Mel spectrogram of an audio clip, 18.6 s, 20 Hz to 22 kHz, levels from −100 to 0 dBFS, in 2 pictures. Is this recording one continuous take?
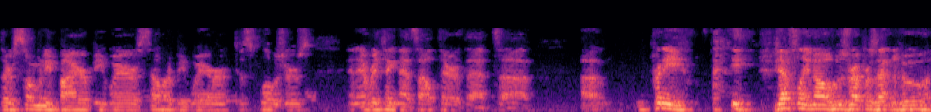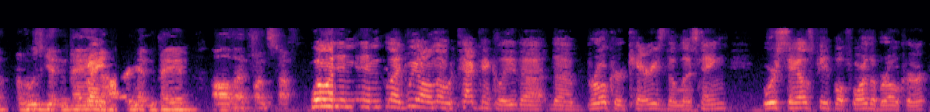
no; 3 cuts; at 5.8 s, 7.8 s, 12.6 s

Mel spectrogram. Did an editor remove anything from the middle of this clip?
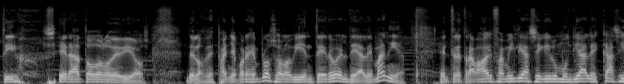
no; 0 cuts

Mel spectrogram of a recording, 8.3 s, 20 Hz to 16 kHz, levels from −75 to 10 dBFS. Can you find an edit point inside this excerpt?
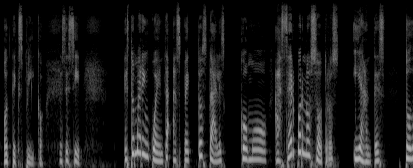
yes; 2 cuts; at 1.2 s, 5.4 s

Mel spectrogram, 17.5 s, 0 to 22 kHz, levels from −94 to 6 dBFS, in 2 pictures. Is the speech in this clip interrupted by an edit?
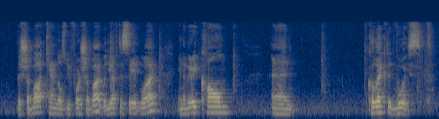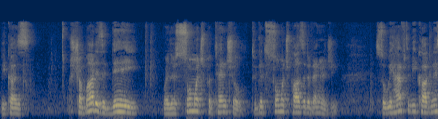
no; 0 cuts

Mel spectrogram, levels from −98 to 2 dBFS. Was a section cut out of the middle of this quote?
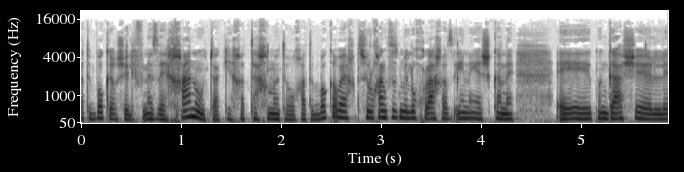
no; 0 cuts

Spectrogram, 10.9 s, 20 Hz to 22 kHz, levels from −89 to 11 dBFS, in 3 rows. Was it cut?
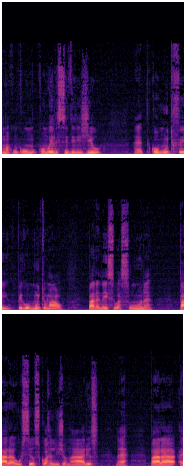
yes; 1 cut; at 2.8 s

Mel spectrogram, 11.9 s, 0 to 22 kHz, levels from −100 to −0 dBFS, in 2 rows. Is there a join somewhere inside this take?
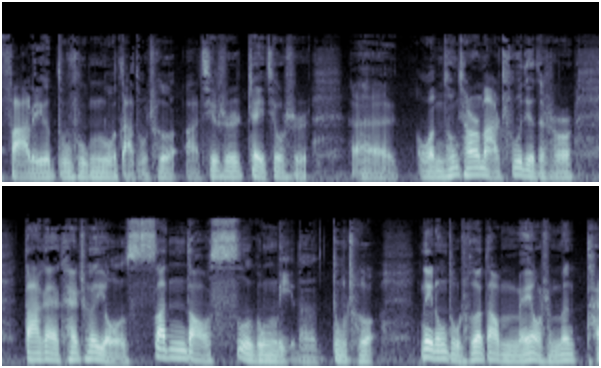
yes; 1 cut; at 4.1 s

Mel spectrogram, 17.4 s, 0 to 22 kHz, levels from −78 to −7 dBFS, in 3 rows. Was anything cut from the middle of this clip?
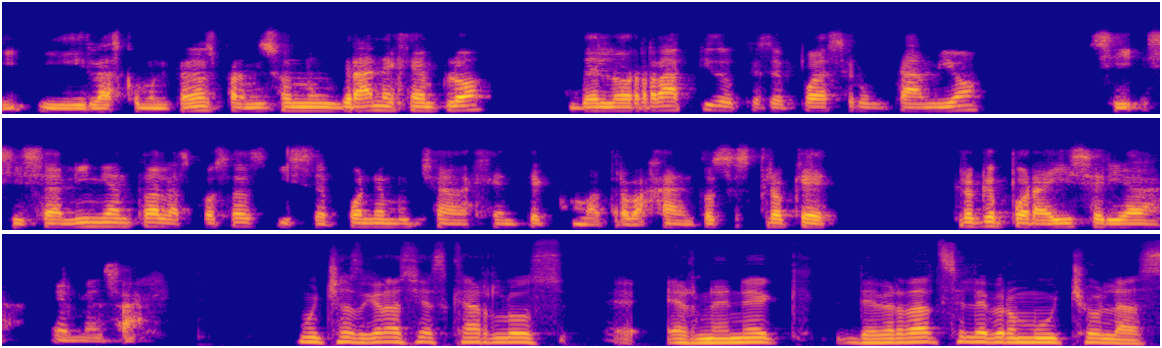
no; 0 cuts

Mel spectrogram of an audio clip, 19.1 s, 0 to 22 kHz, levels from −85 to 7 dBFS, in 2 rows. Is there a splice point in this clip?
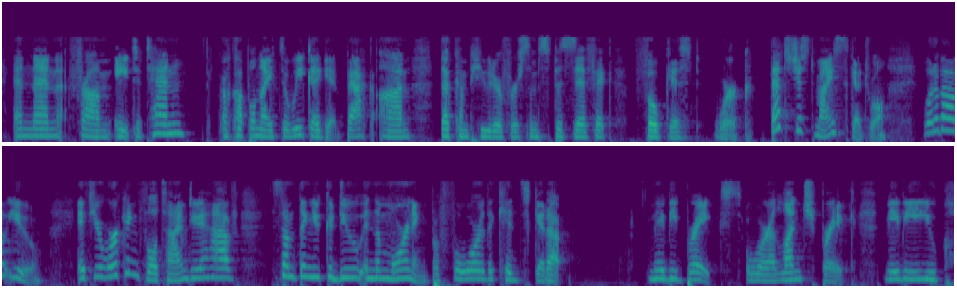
no; 0 cuts

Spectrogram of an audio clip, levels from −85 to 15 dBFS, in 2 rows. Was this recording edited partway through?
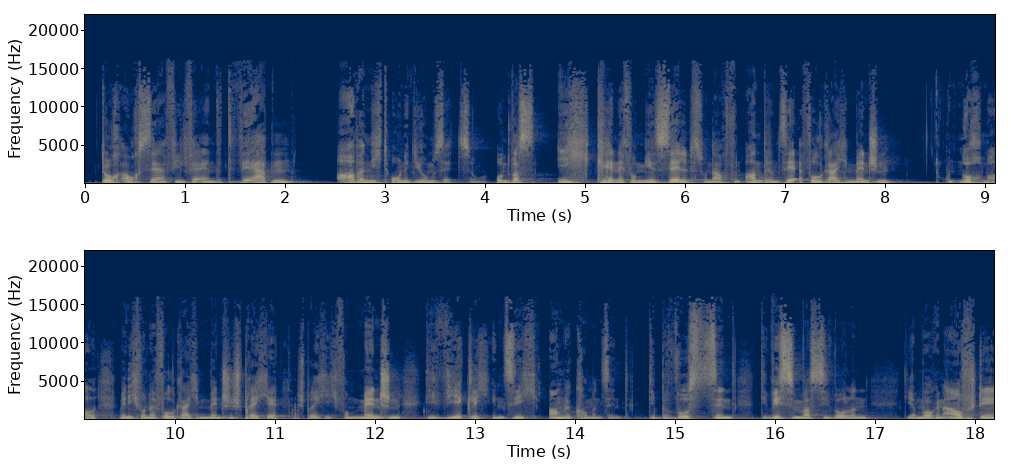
yes; 1 cut; at 14.6 s

